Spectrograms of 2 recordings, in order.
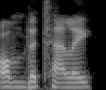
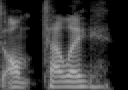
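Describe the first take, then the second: First: The word 'the' is pronounced in full. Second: The word 'the' is reduced almost to nothing. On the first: "as opposed to" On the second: "people in parts of the north of England will really drastically reduce certain words"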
